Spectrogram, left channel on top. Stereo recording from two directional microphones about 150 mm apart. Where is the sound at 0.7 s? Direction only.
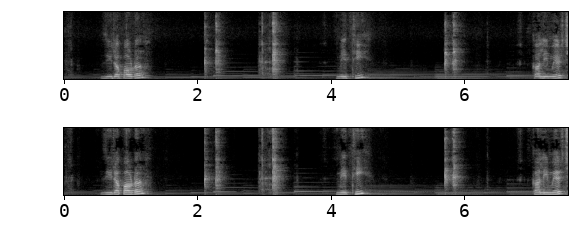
55° right (ahead or behind).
